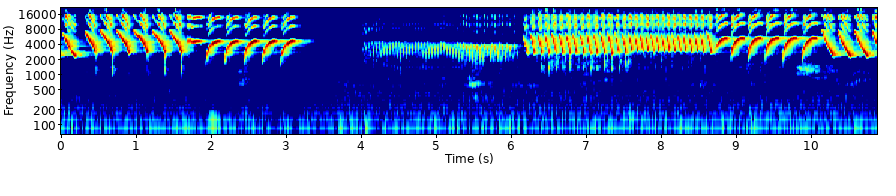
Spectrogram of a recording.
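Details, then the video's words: Canary training song to coax canaries into long rolls: tours of repeated curved whistled notes, a quieter buzzy stretch, then a loud rapid rolling trill and further whistled tours. "Pancingan Burung Kenari Biar Gacor Ngeroll Panjang! Pasti Nyaut Kenari Manasaja"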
